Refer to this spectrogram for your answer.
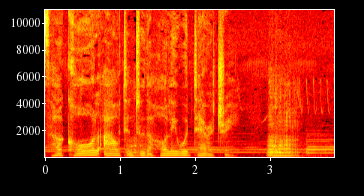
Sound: buffalo snorts

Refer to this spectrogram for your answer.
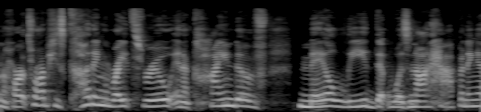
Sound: none

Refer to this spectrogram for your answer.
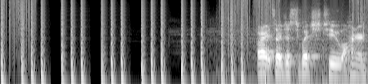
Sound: upbeat drum music; static crackling

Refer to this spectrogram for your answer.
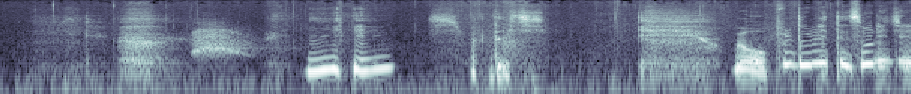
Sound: sounds of elk

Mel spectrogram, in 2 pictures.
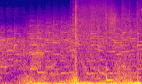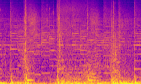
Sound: cocking rifle; dubstep music playing

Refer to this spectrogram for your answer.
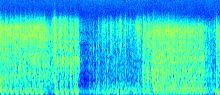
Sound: machine guns firing

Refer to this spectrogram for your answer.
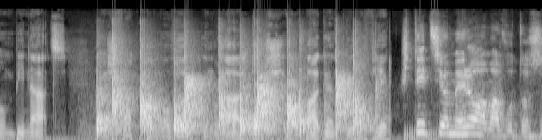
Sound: other gay shit covered by loud clapping

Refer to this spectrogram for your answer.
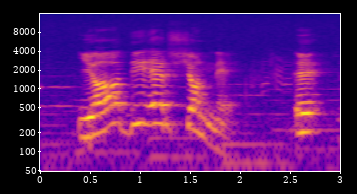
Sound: speaking bad Swedish

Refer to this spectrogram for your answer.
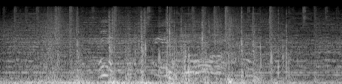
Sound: moaning; thud

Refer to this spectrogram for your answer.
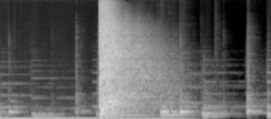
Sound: gun blasts

